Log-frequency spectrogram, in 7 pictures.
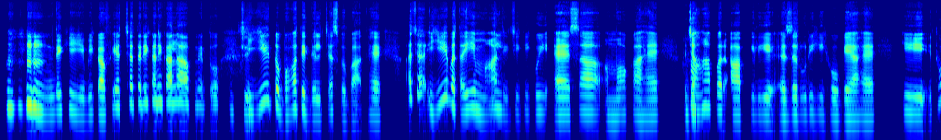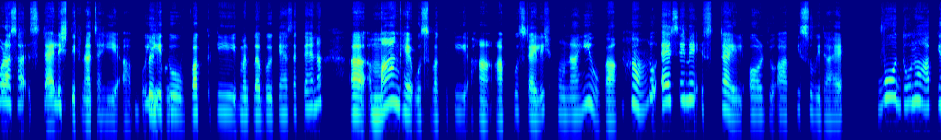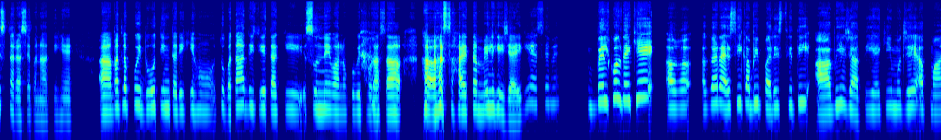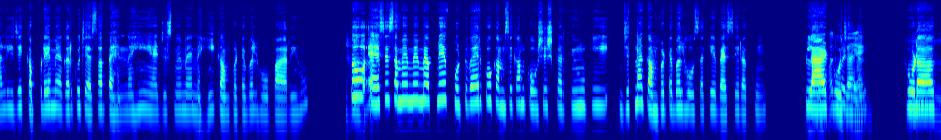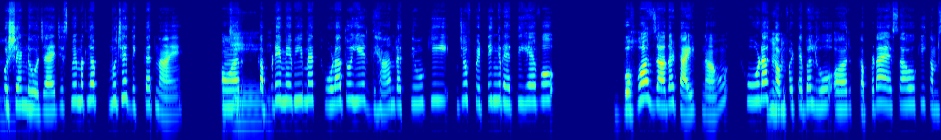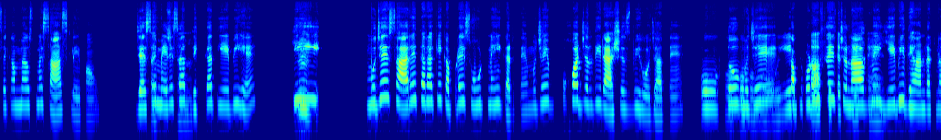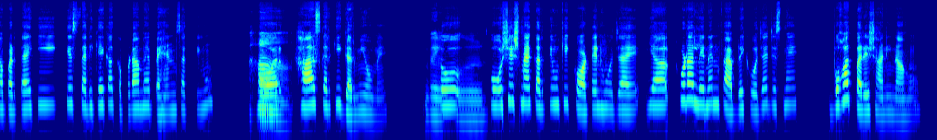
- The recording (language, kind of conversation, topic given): Hindi, podcast, आराम और स्टाइल में से आप क्या चुनते हैं?
- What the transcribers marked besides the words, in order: chuckle; in English: "स्टाइलिश"; in English: "स्टाइलिश"; in English: "स्टाइल"; chuckle; laughing while speaking: "सहायता"; in English: "कंफ़र्टेबल"; in English: "फुटवियर"; in English: "कंफ़र्टेबल"; in English: "फ्लैट"; in English: "कुशन्ड"; in English: "टाइट"; in English: "कंफ़र्टेबल"; in English: "सूट"; in English: "रैशेज़"; in English: "कॉटन"; in English: "लिनेन फैब्रिक"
